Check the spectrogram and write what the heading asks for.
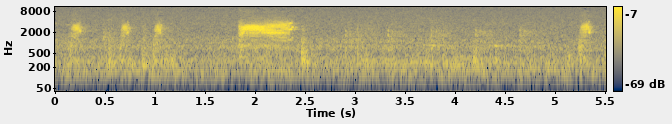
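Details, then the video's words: Squirrel calling: a few short, sharp chuck notes, then one loud buzzy, nasal note lasting about half a second, followed by more scattered soft chucks over a quiet background. "A squirrel making noises"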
